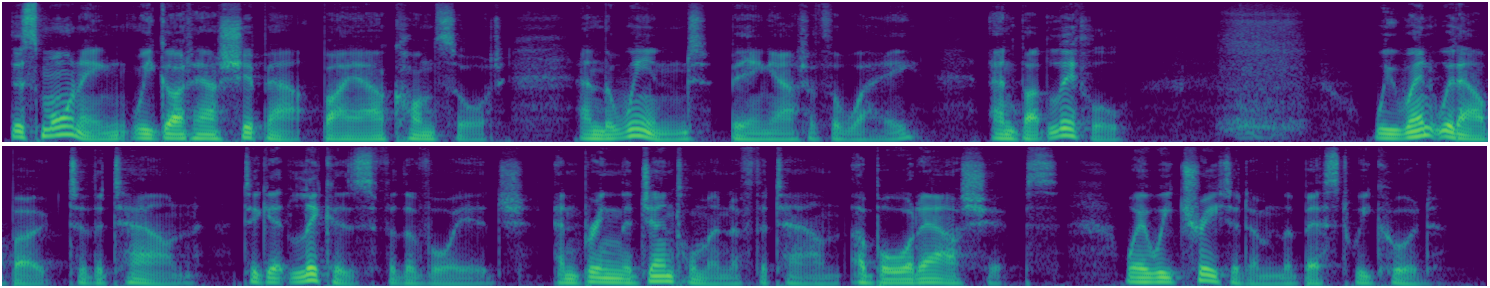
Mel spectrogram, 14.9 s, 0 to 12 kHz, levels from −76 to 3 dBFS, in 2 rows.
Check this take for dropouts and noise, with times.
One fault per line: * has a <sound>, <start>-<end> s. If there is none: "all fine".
* has a sniff, 6.1-6.6 s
